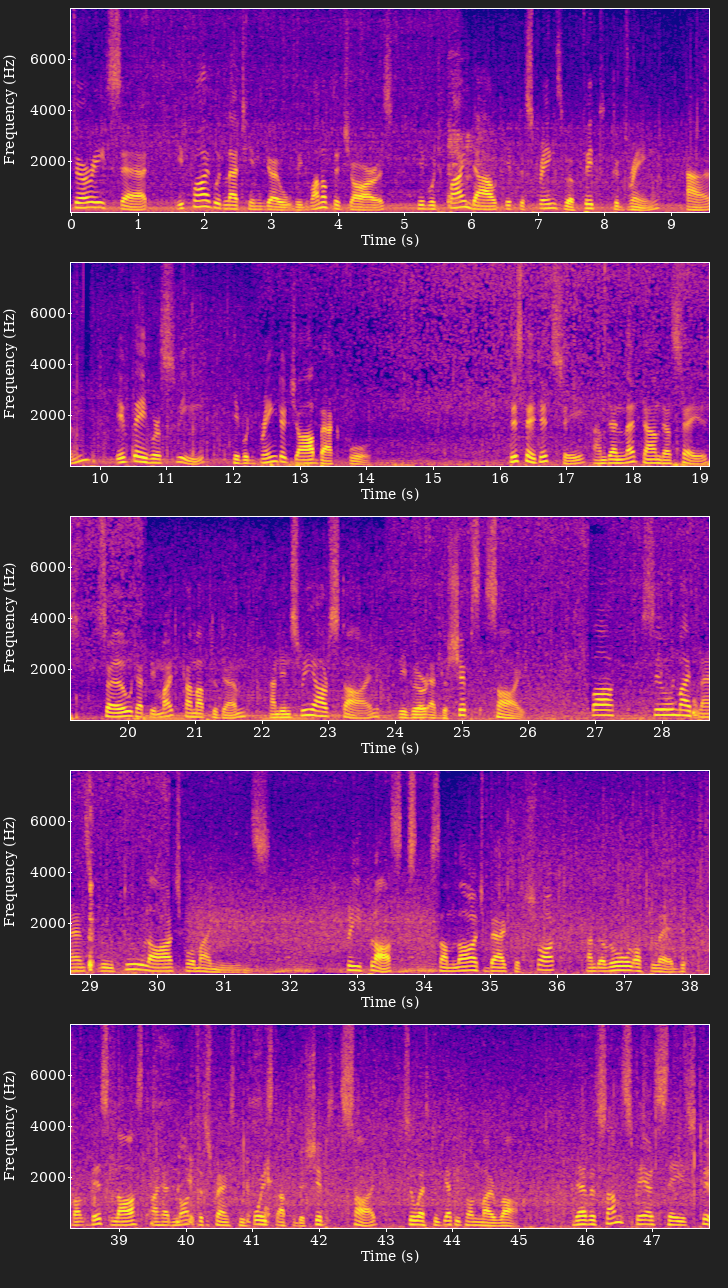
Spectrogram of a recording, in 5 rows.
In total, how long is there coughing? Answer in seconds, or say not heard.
3 s.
